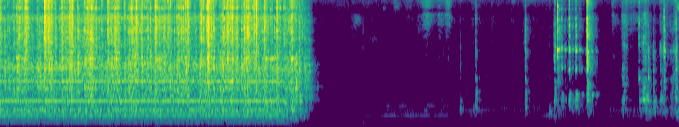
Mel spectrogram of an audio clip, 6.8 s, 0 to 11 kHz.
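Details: Janome 2030QDC computerized sewing machine after lubrication. Smooth, even whirr with a steady rhythm for three seconds, then it stops; it runs cleanly with no grinding or clatter.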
